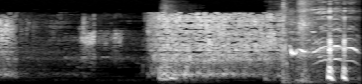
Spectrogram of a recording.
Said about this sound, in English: Can you hear me? I flushed the toilet on him. Oh, I thought you were slurping your big gulp.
